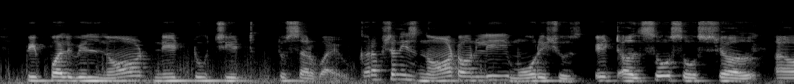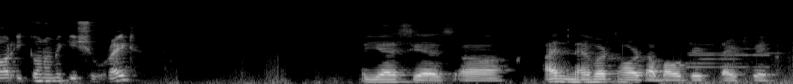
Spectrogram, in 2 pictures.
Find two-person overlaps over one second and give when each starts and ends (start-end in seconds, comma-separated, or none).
none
